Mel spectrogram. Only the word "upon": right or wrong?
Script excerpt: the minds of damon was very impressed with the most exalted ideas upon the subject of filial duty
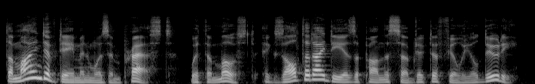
right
